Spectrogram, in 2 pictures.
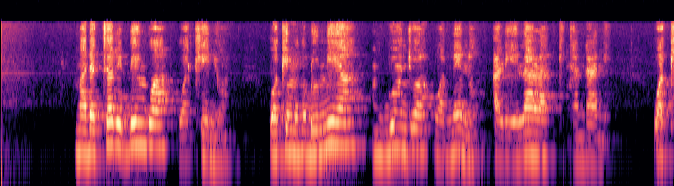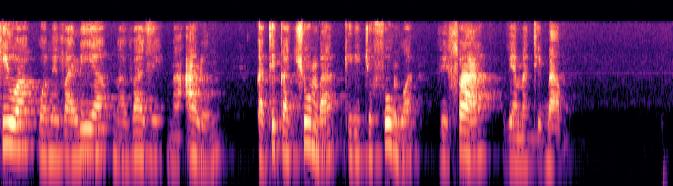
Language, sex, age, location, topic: Swahili, female, 25-35, Dar es Salaam, health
